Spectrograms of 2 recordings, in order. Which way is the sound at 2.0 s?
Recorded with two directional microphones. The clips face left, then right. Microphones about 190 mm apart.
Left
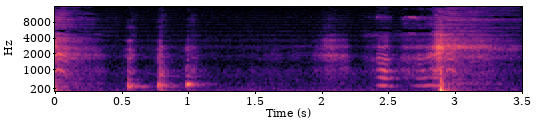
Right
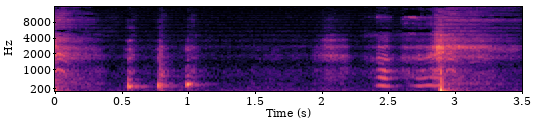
45° right (ahead or behind).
